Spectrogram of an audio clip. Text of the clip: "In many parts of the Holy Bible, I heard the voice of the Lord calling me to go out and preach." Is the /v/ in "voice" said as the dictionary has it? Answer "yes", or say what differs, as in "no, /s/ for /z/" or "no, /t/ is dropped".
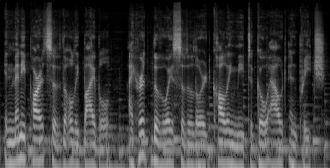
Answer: yes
